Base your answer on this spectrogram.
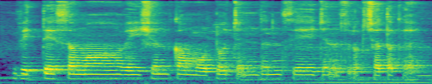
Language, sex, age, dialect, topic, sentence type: Hindi, male, 25-30, Kanauji Braj Bhasha, banking, statement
